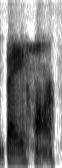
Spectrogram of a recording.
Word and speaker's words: Bexar: So, tell everyone about Bear County. It's it's spelled how? B X A R. So, if you were Spanish, it would be Bayhart.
